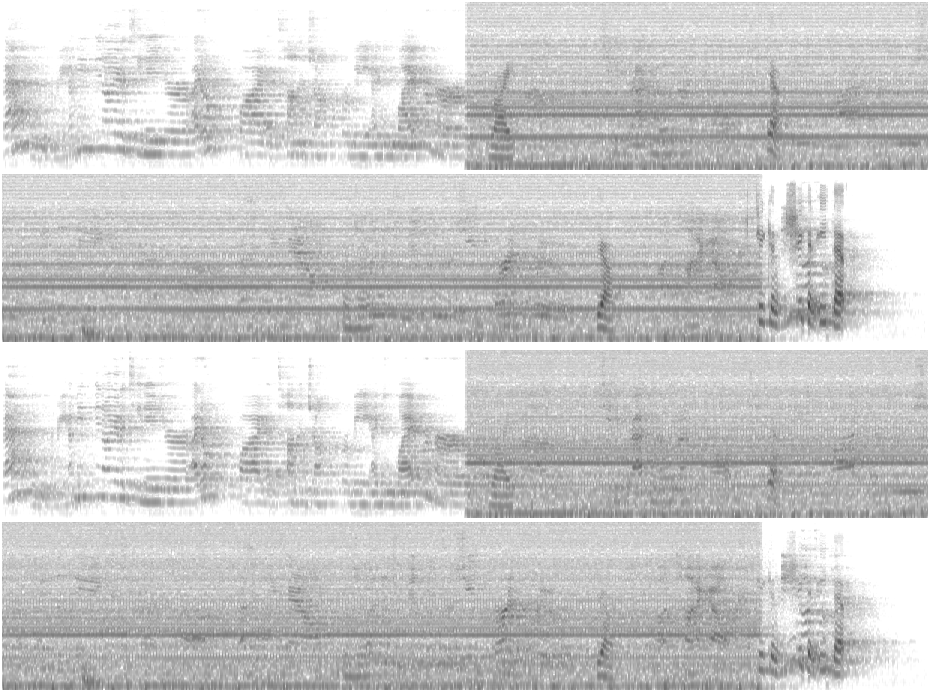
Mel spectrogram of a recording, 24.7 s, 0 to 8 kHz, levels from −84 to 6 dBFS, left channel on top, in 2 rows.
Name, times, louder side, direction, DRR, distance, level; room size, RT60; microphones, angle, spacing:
voice 1, 0.0-2.8 3.2-6.2 6.9-7.4 7.9-14.5 14.7-15.2 15.5-16.6 17.0-19.9 21.0-22.4 22.6-23.5, right 1 dB, 60° right, 1 dB, 7.4 m, -44 dB
sound 1, 6.2-22.5, equal, 15° right, 0.6 m, -37 dB
voice 2, 6.5-6.8 10.2-10.4 16.9-17.3 20.3-20.5 22.4-23.6, left 5 dB, 55° left, 17 dB, 0.6 m, -32 dB
21.5 x 17.5 x 10.0 m, 1.6 s
head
